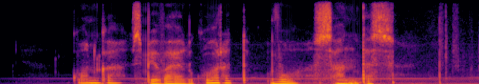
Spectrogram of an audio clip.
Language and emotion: Russian, neutral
